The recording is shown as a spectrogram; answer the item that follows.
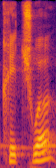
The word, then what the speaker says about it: quechua: tempérée, vallée andine tempérée, est prononcé quechua, c'est-à-dire avec une première voyelle qui est quelque chose à mi-chemin entre notre E et notre I, disons, pour simplifier, est interprété par les hispanophones comme un E, et donc ce terme comme quechua.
